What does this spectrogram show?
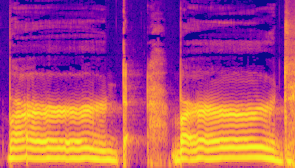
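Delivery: high, loud scream of a single word. Acted. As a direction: shriek it like a tantrum. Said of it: "stamping her feet and screaming".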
